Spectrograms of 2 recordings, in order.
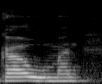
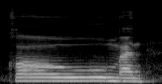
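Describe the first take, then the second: First: It starts with a light 'kau' sound. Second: It starts with a full deep 'qa' sound. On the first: The speaker calls it wrong. "Ramai yang baca macam tu. ... Bukan kau, tapi qa" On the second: The speaker calls it right. "Bunyi asal qa, baru masukkan bunyi waw mati"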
